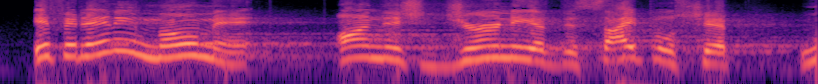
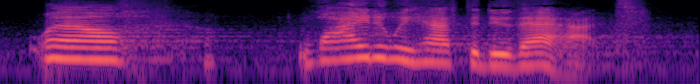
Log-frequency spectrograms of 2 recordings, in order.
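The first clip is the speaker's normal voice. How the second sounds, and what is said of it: Whiny voice. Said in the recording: “I'm not going to impersonate a teenage girl, but I'm gonna be a little whiny here”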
